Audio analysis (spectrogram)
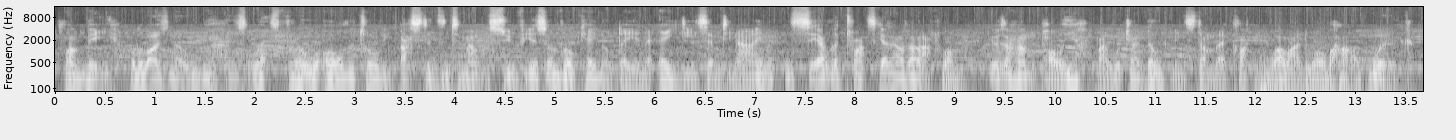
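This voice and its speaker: A man's voice: sits low, sing-song, a little fast, hardly any pauses. A man playing a pompous, insulting adventurer in a comedy audio drama, with a theatrical, colourful way of talking. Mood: bossy. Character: pompous, insulting male time-travelling adventurer.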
